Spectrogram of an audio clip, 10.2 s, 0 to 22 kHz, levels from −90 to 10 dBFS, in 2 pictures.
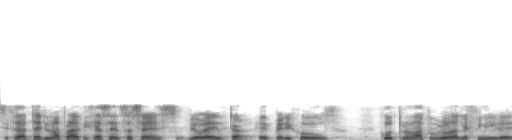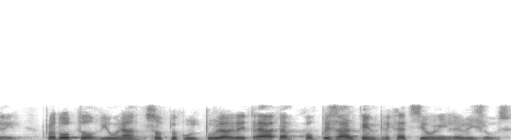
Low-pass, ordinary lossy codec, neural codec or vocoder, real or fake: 5.4 kHz; none; codec, 16 kHz, 1 kbps, FreqCodec, larger model; fake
